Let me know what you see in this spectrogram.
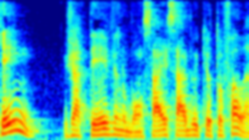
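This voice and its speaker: Somewhat breathy and dark, mellow in tone, a man's medium-pitched voice moves at a fairly quick pace. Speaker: bonsai teacher. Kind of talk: livestream talk. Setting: Instagram live. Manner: speaks softly at one point.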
